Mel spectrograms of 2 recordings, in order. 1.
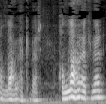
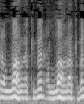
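İki cümle arasında durak var. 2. İki cümle durak olmadan birbirine bağlı okunuyor. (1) "ezanda mutlak Allahu Ekber bekliyorsun" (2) "Kamette ise sanki hükmen böyle efendim arayı kesmiş gibi"

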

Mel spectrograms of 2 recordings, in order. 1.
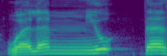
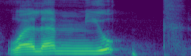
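التاء الأخيرة عليها حركة قصيرة. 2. التاء الأخيرة ساكنة بلا حركة. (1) "فيؤتى بقيت يؤتى فتحة. ولا ننطق بعد التاء ألفا" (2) "فإذا اضطررنا أن نقف"

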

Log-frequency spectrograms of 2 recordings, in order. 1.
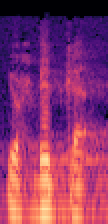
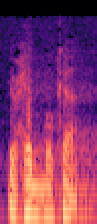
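يُنطق صوتا b منفصلين. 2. يندمج صوتا b ليصبحا باءً واحدة مشددة. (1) "لولا الإدغام" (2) "يحبك الباء المشددة هذه عبارة عن باءين"

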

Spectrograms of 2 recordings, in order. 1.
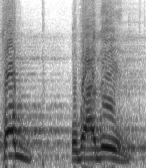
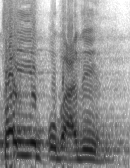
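الكلمة الأولى تُختصر إلى مقطع قصير واحد. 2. الكلمة الأولى تُقال كاملة بمقطعين. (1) "بدل ما يقول له طب وبعدين" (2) "لا قل له طيب وبعدين، يعني كلامك طيب"

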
